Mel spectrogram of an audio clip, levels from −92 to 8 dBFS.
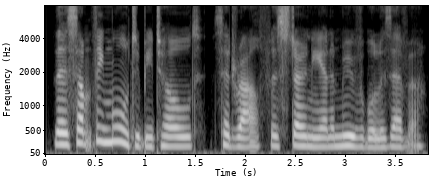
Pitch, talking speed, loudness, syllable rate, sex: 200 Hz, 220 wpm, -18 LUFS, 6.2 syllables/s, female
